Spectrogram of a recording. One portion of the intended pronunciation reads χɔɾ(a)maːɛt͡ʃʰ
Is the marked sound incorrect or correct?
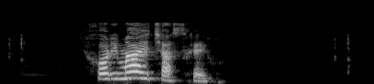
incorrect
